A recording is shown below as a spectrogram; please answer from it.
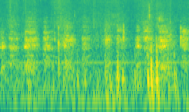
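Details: Siberian Husky indoors at home late at night, near midnight, after coming over to greet its owner; rapid soft breathy panting in quick, even puffs, with quiet background hiss.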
